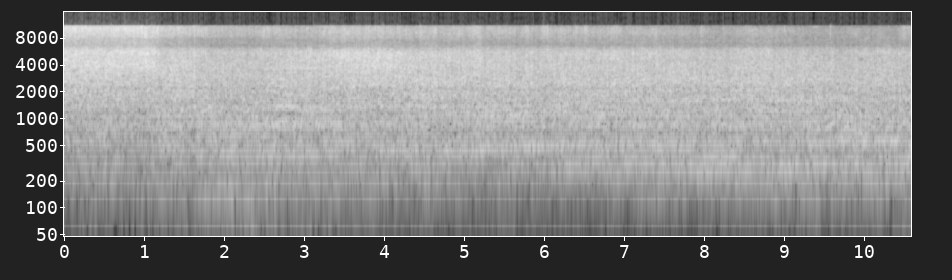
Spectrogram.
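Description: Loud race car engines roar steadily close by.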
